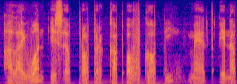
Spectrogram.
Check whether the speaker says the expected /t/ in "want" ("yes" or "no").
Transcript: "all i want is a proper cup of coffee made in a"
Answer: no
